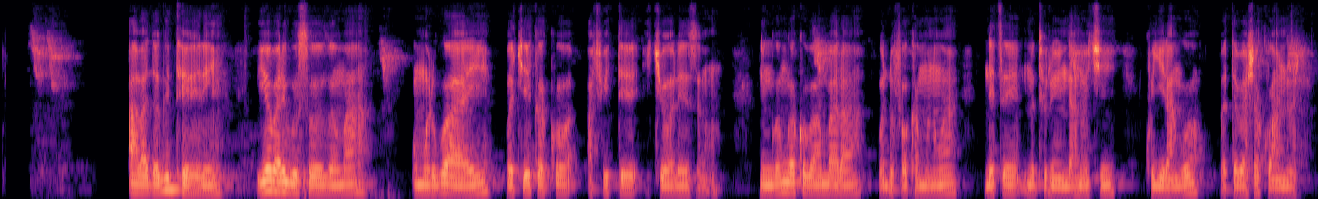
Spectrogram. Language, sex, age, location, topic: Kinyarwanda, male, 18-24, Kigali, health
